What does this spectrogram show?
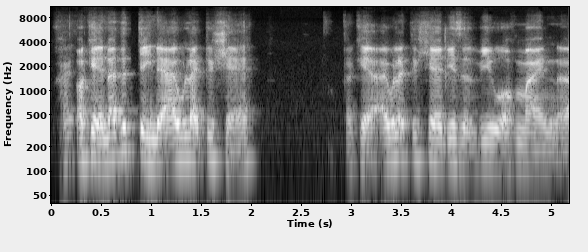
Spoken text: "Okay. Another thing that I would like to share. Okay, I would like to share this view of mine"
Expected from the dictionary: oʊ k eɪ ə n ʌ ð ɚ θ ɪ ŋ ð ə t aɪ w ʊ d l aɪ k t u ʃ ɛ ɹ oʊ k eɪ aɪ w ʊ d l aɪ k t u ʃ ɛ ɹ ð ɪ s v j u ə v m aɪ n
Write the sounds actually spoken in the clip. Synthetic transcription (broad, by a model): oʊ k eɪ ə n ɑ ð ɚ t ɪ ŋ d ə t aɪ w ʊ d l aɪ k t u ʃ ɛ oʊ k eɪ aɪ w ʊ d l aɪ k t u ʃ ɛ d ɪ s v j u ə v m aɪ n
